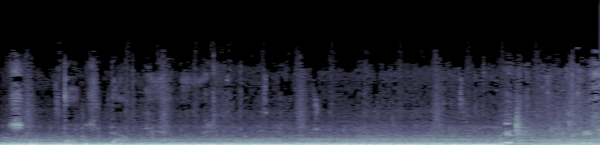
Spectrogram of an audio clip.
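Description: Jet airliner cabin noise heard from a window seat: a loud, steady, low rumble of the engines and airframe as the plane moves on the runway. It cuts off abruptly about five seconds in.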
